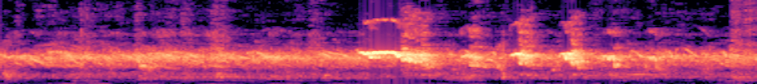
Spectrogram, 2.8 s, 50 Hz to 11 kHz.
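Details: Golden Misri chicks, 32 days old, in a farm flock, one chick screaming loudly because the chicks are pecking each other: shrill, high peeping cries over a steady chorus of chick cheeps, louder bursts midway, with low rustling below.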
